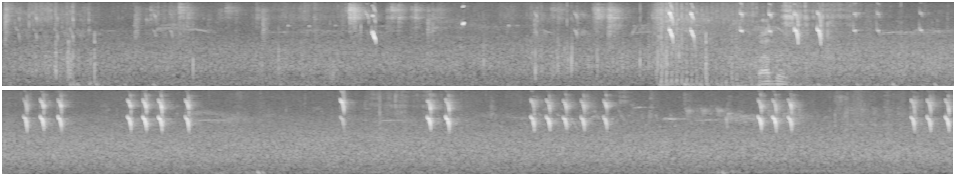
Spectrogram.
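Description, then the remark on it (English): A wild bird calls repeatedly in short, high-pitched bursts, often in quick clusters of two or three notes, over a steady hiss of background noise with a brief louder rustle partway through. “Seven still calling, the wild bird still in her cage.”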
